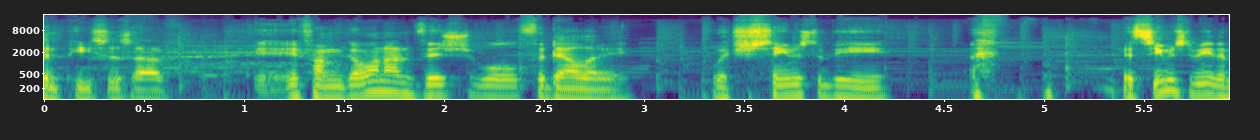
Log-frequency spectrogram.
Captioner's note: chuckle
